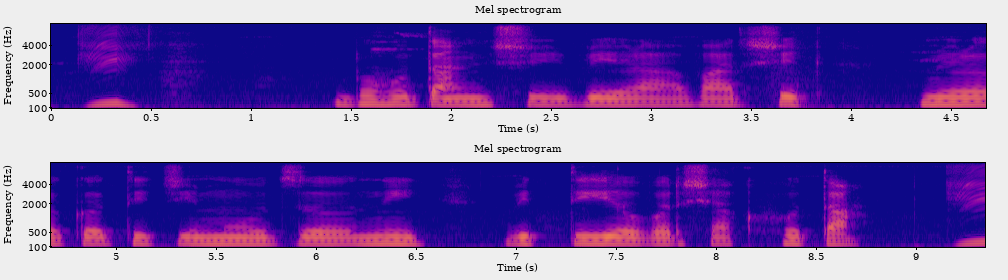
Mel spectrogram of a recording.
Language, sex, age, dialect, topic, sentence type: Marathi, male, 31-35, Southern Konkan, banking, statement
